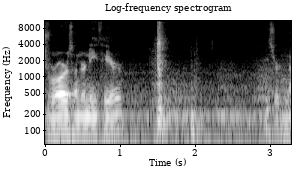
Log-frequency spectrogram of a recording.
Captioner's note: drawer scrapes; drawer latch clicks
